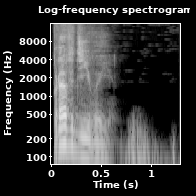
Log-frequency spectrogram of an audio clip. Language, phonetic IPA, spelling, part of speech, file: Russian, [prɐvˈdʲivɨj], правдивый, adjective, Ru-правдивый.ogg
- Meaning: true, truthful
